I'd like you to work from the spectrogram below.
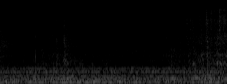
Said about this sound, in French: Et tu entends la machine à coudre.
